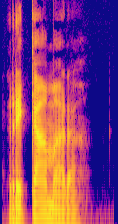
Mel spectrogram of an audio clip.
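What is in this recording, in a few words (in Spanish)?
"recámara", Spanish, male; MUEBLES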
